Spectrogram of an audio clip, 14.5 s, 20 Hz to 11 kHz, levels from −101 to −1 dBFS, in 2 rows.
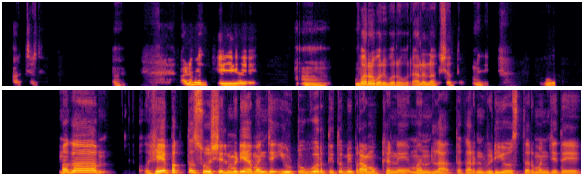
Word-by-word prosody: अच्छा-अच्छा. - - -21 0.9
हां. - - -15 0.8
आणि 190 - 0
मग 230 -2 +1 0.2
ते 205 - +3 1.0
हं, 125 -1 -5 0.5
बरोबर 215 -5 +2
आहे, - - -5
बरोबर 65 -2 -8
आहे - - -7
आलं 135 +1 -4
लक्षात. 135 +2 -11 0.2
म्हणजे 125 0 -13 0.7
हं. 150 - -5 1.1
मग 225 +1 +2
अ, 245 - 0
हे 220 +3 +10
फक्त 235 +1 +1
सोशल 210 -1 +4
मीडिया 205 0 +5
म्हणजे 185 0 +2
YouTubeवरती 195 +2 +1
तुम्ही 185 -1 0
प्रामुख्याने 170 -2 -2
म्हणलात, 140 -1 -4
तर - - -9
कारण 150 0 -5
व्हिडिओज 145 +3 -3
तर 170 -2 -4
म्हणजे 145 -1 -6
ते 75 - -3
175 Hz, 130 wpm, -20 LUFS, 145-210 Hz, 1.1 s, हे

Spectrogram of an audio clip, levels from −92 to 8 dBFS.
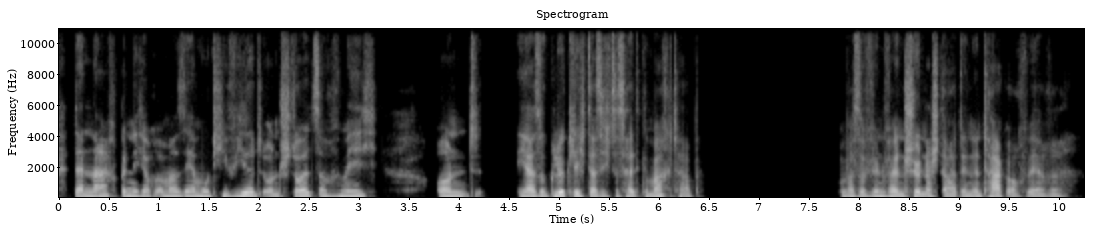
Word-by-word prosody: Danach 160 +6 +1
bin 170 0 0
ich 165 0 -1
auch - - -7
immer 170 0 0
sehr 160 +1 0
motiviert 165 +5 +2
und 145 -2 -3
stolz 195 +8 +1
auf 175 -3 -5
mich 175 +2 -1 0.6
und, 155 -2 -1 0.3
ja, 160 -1 +3
so 160 0 -1
glücklich, 195 -1 +5
dass 150 -1 +1
ich 140 - -6
das - - -6
halt 150 - -1
gemacht 200 +7 -2
habe. - - -8 1.4
Was 155 -5 -3
auf 150 -1 -3
jeden 165 0 +1
Fall 155 -1 +3
'n 145 - -1
schöner 140 +1 +2
Start 145 +2 -3
in 145 - -2
den - - -1
Tag 160 - +2
auch 125 - -5
wäre. 145 +1 -5
160 Hz, 195 wpm, -22 LUFS, 145-175 Hz, 1.4 s, glücklich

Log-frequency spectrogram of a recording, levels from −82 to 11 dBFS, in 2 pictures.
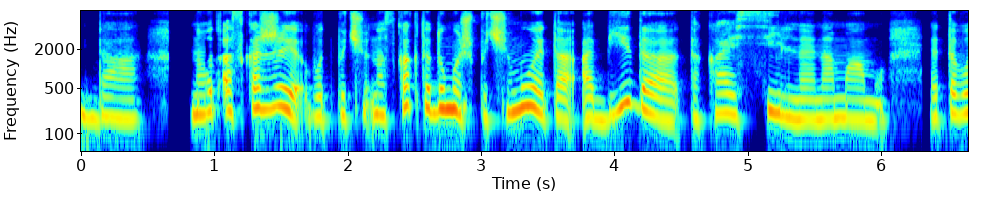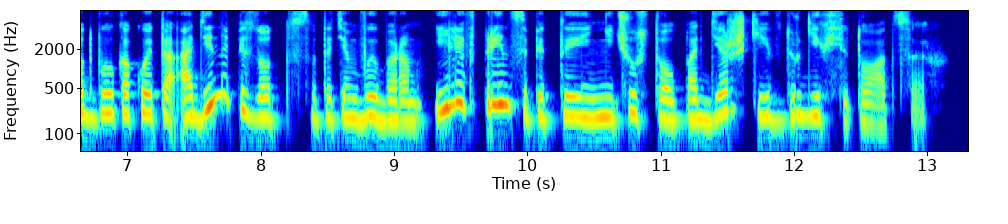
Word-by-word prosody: Да, 170 -2 -4 0.3
ну 195 -1 0
вот, 220 - -1
а - - +6
скажи, 245 +2 +4
вот 185 -3 -7
поч 195 - +1
нас 195 -1 -3
как 265 0 +2
ты 250 - +4
думаешь, 240 -2 +6
почему 215 +9 +4
эта 185 -6 +2
обида 185 - +1
такая 200 +4 -3
сильная 180 -5 -1
на 170 0 -2
маму? 165 -4 -4 0.3
Это 175 +3 -2
вот 200 -1 -1
был 205 +4 -2
какой-то 200 -2 0
1 230 - +2
эпизод 180 - -5
с - - -8
вот 170 - -12
этим 175 +1 -5
выбором 160 -4 -3
или 255 +7 +4
в - - -12
принципе 280 -8 +2
ты 180 +2 -3
не 180 +1 -2
чувствовал 175 -3 -3
поддержки 170 +4 -2
и 185 - -4
в 160 - -12
других 185 +1 -5
ситуациях? 145 -1 -9
185 Hz, 175 wpm, -23 LUFS, 170-215 Hz, 0.3 s, а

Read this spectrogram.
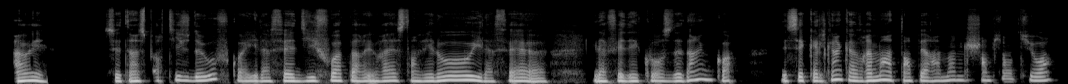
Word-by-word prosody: Ah, 155 +3 +5
oui, 175 -4 +4 0.6
c'est 155 -1 -3
un 155 +1 +4
sportif 170 +4 -4
de 175 +1 +2
ouf, 225 +6 0
quoi. 155 - -3
Il 155 -1 0
a 155 - +1
fait 155 +1 +2
10 160 +3 +1
fois 170 +2 +1
Paris-Brest 160 +1 0
en 155 - +1
vélo. 190 +6 +4
Il 175 -5 +3
a 145 - -2
fait, 160 +2 0
heu, - - -6 0.5
il - - +3
a 145 - +2
fait 160 +2 0
des 155 +1 +1
courses 160 -1 -2
de 160 +2 +1
dingue, 210 +6 0
quoi, 160 -4 -5 0.4
et - - -1
c'est 170 +3 +1
quelqu'un 175 +6 0
qui 200 - -2
a 170 - +3
vraiment 175 +5 +3
un 200 - +3
tempérament 175 0 -2
de 195 - -5
champion, 185 -9 -7
tu 185 - -7
vois? 185 +3 -1
165 Hz, 225 wpm, -22 LUFS, 155-185 Hz, 0.6 s, Ah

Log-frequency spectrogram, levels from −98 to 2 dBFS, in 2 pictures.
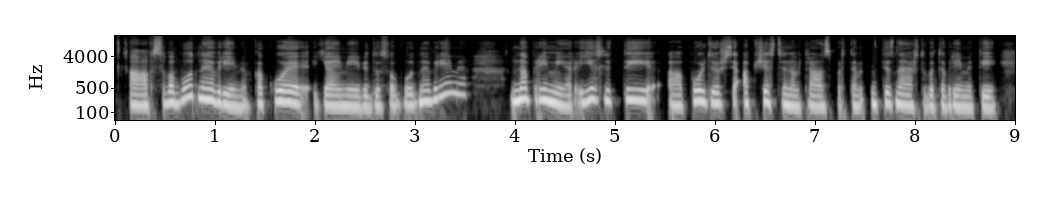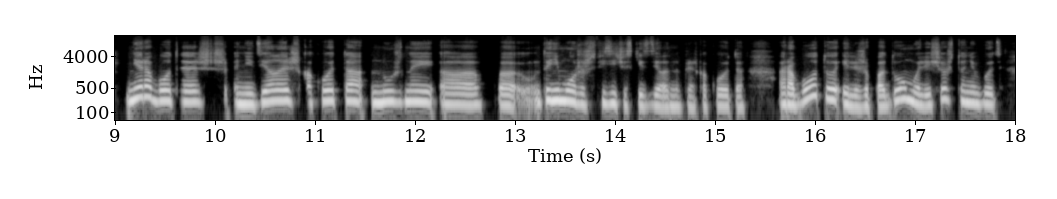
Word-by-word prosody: а, 165 -1 +2
в - - -13
свободное 240 +7 +2
время, 160 -6 0
какое 195 0 +2
я 160 -2 -1
имею 155 -1 0
в - - -7
виду 150 +1 -3
свободное 170 +7 -2
время? 330 +8 -2 0.4
Например, 220 -7 +3
если 220 +2 0
ты, 225 +2 0
а, 160 0 -3
пользуешься 195 -2 0
общественным 180 -5 -2
транспортом, 150 +1 -5
ты 185 +1 -1
знаешь, 165 -3 0
что - - -13
в - - -1
это 150 +1 -4
время 150 -2 -2
ты 140 0 -3 0.3
не 235 +5 +5
работаешь, 210 -6 0
не 175 -1 +3
делаешь 215 +3 +1
какой-то 215 +2 0
нужной, 205 +1 +3
э, 170 -2 0 0.2
э, 160 -3 +1 0.3
ты 230 - +5
не 225 - +8
можешь 200 -7 +3
физически 175 -4 -3
сделать, 155 -2 -3
например, 150 -1 -6
какую-то 150 0 -4 0.3
работу 235 - +3
или 180 -9 +1
же 155 +2 -2
по 150 0 0
дому, 220 +3 +2
или 160 - -1
ещё 180 +10 -2
что-нибудь, 185 -6 -1
185 Hz, 160 wpm, -22 LUFS, 160-215 Hz, 0.4 s, не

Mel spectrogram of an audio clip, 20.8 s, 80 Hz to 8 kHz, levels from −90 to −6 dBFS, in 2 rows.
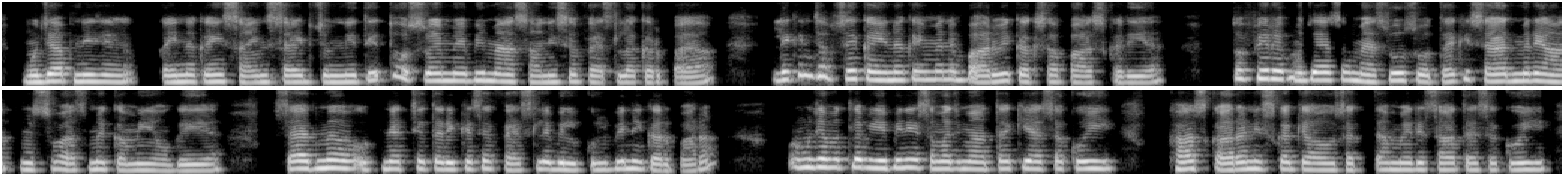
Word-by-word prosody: मुझे 180 +3 +4
अपनी 200 -1 +2
ये 190 -1 0 0.3
कहीं 180 0 0
न 190 0 +1
कहीं 190 +1 +1
साइंस 185 -1 -2
साइड 180 0 -1
चुननी 185 0 0
थी 225 - +1
तो 345 - -2
उस 250 -2 0
वे 215 0 +5
में 215 -1 +2
भी 225 - +2
मैं - - +1
आसानी 185 -2 -2
से 195 +1 -2
फैसला 175 0 -3
कर 170 - -4
पाया, 165 +5 -5 0.4
लेकिन 245 +11 +2
जब 335 -2 +1
से 260 - +7
कहीं 235 -1 +5
न 230 0 +3
कहीं 245 +1 -1
मैंने 245 0 -1
12वीं 195 +4 +1
कक्षा 185 0 -3
पास 170 -1 -5
करी 170 +1 -3
है, 175 +4 -5 0.5
तो 270 - +1
फिर 265 -2 +5
मुझे 235 -2 +4
ऐसा 230 +1 -1
महसूस 220 +3 +2
होता 185 -1 -1
है 195 - 0
कि 250 - -5
शायद 205 -4 0
मेरे 215 +1 +3
आत्मविश्वास 190 -1 -2
में 200 0 +1
कमी 180 -2 -2
हो 170 -2 -4
गई 165 +1 0
है, 170 +3 -5 0.4
शायद 220 0 +2
मैं - - +6
उतने 210 -2 +1
अच्छे 210 +1 -2
तरीके 200 +1 +2
से 220 +2 -2
फैसले 185 +3 -1
बिल्कुल 185 -1 +1
भी 210 - +2
नहीं 215 -1 +2
कर 175 -3 -2
पा 160 0 -8
रहा 205 - -5 0.5
और - - -3
मुझे 255 +1 +5
मतलब 245 0 +3
ये 230 -1 +6
भी 235 +1 +1
नहीं 245 0 +3
समझ 215 -3 0
में 210 0 +1
आता 200 +1 -2
कि 215 +1 +1
ऐसा 210 0 -1
कोई, 215 +1 +2 0.4
खास 215 +1 +1
कारण 200 +2 +1
इसका 205 0 -1
क्या 195 -1 -2
हो 185 0 -1
सकता 185 +1 -5
है, - - -2
मेरे 195 0 0
साथ 190 -1 -4
ऐसा 185 0 -3
कोई 190 +1 0
195 Hz, 245 wpm, -24 LUFS, 185-220 Hz, 0.5 s, से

